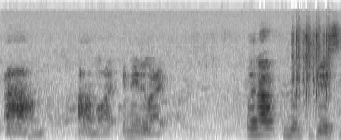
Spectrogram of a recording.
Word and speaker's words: Arai: May Maya Marshall arai everyone pronounces it am I when it is actually arm AR I and anyway when I've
